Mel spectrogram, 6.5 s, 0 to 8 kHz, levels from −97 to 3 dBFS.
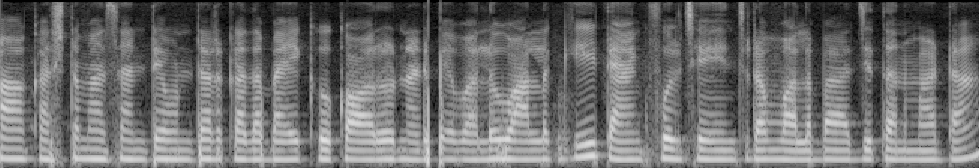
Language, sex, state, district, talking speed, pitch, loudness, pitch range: Telugu, female, Andhra Pradesh, Manyam, 155 wpm, 165 Hz, -18 LUFS, 160-170 Hz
